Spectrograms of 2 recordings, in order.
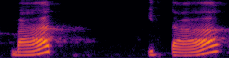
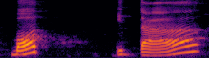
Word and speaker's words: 맛있다: 그럼 원칙적으로는 음끝을 먼저 해야 됩니다. 그래서 맛, 있다, 음끝 하고요. 그 다음에 올려서 맛있다. 이렇게 발음을 해줘야 돼. 얘도 마찬가지로 멋, 있다. 그리고 멋있다. 자, 요렇게. 그럼 원칙적으로는 요렇게 하는 게 맞는데요. 많은 사람들이 맛있다 또는 멋있다 요렇게 발음하시는 분들이 또 많아요. 그래서 맛있다와 멋있다 요 두 단어는 둘 다 발음이 맞습니다. 맛있다도 맞고 맛있다도 맞고 멋있다도 맞고 멋있다도 맞고 둘 다 맞는 발음이에요.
